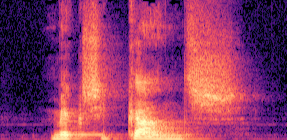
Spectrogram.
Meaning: Mexican
- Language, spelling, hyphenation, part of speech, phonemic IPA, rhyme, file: Dutch, Mexicaans, Mexi‧caans, adjective, /mɛk.siˈkaːns/, -aːns, Nl-Mexicaans.ogg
